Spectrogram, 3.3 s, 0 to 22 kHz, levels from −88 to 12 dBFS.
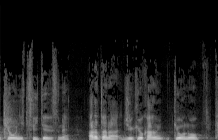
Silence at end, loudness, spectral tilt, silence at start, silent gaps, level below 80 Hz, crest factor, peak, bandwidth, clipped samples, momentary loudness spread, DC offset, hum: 0 s; -19 LUFS; -6.5 dB/octave; 0 s; none; -68 dBFS; 18 dB; -2 dBFS; 14 kHz; under 0.1%; 7 LU; under 0.1%; none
